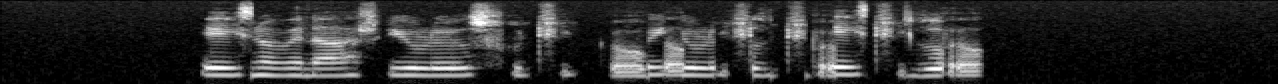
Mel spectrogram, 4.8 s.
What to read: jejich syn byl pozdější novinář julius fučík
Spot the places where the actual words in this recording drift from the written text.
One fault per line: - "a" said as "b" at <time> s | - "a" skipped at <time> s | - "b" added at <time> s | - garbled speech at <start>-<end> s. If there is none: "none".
- "syn byl pozdější" skipped at 0.9 s
- garbled speech at 2.3-3.7 s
